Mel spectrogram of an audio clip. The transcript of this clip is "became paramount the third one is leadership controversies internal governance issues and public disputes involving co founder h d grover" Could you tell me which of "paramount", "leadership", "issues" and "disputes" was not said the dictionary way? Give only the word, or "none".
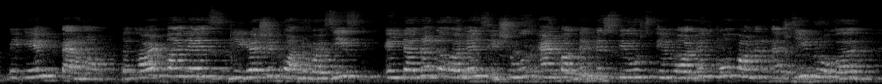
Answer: paramount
